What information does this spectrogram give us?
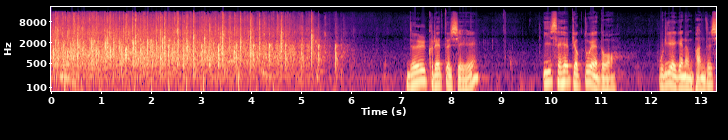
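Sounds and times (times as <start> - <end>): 
audience applauding: 0.0 - 6.1
speech: 7.2 - 8.6, 9.8 - 11.4, 12.2 - 13.3.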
